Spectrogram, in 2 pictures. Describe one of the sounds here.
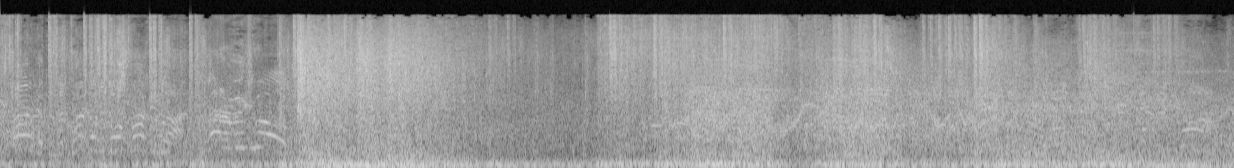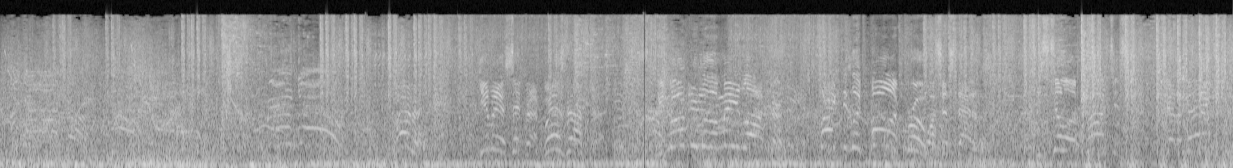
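Explosions boom and rumble deeply.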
